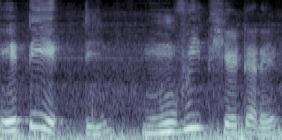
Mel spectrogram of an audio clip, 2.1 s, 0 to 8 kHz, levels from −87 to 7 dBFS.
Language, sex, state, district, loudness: Bengali, male, West Bengal, Jhargram, -16 LUFS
